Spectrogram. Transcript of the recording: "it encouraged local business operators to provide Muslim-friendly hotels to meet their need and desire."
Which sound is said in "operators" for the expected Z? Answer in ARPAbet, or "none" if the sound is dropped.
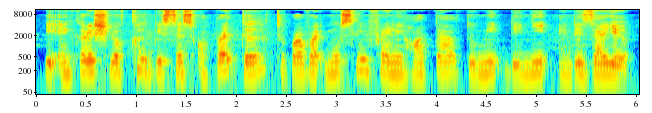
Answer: none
